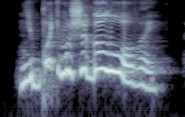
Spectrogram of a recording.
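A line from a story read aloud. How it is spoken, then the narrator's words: Barked. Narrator (Russian): рявкнул Белохвост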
